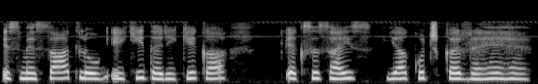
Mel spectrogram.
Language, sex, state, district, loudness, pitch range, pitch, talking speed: Hindi, female, Uttar Pradesh, Lucknow, -14 LUFS, 260-280 Hz, 265 Hz, 145 wpm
